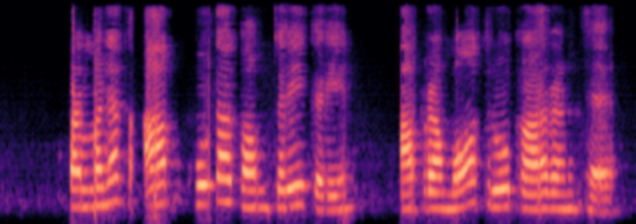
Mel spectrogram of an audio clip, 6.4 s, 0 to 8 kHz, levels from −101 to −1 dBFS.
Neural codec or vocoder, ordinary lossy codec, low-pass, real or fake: codec, 16 kHz, 4 kbps, X-Codec, HuBERT features, trained on general audio; AAC, 32 kbps; 7.2 kHz; fake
